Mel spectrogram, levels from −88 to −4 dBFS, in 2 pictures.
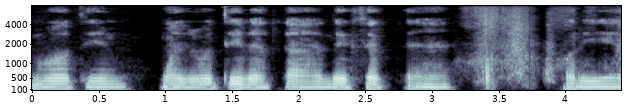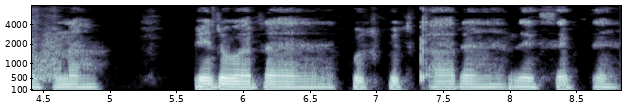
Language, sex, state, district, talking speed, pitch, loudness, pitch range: Hindi, male, Chhattisgarh, Raigarh, 150 wpm, 100 Hz, -19 LUFS, 100-105 Hz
